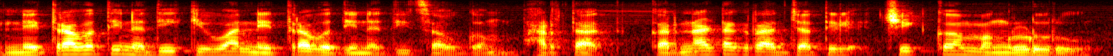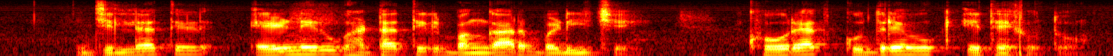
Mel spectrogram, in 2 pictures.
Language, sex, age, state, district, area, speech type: Marathi, male, 18-30, Maharashtra, Thane, urban, read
